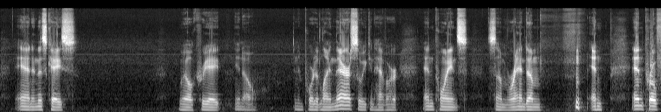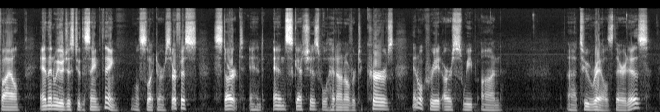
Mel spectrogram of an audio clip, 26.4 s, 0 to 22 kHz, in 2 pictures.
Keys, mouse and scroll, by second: 0.5 click, 2.6 click, 4.2 click, 6.1 click, 6.7 click, 7.1 click, 7.5 click, 8.0 click, 9.9 click, 10.7 Escape, 12.0 click, 14.0 click, 15.4 click, 16.2-17.0 ctrl+scroll, 17.0 ctrl+click, 17.3-18.3 ctrl+scroll, 18.3 ctrl+click, 18.6-19.2 ctrl+scroll, 19.2 scroll, 19.3 click, 20.1 click, 22.9 click, 23.2-23.8 scroll, 23.8-24.9 middle drag, 23.9 click, 23.9 right click, 25.0 scroll down 2, 25.5 scroll up 2, 25.7 middle click, 25.8 right click.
